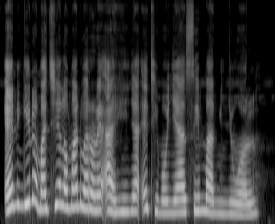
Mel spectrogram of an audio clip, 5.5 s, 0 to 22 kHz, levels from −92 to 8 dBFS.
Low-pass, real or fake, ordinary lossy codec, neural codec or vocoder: none; real; none; none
